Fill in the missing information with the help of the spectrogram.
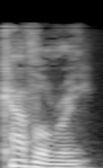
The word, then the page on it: cavalry: British English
